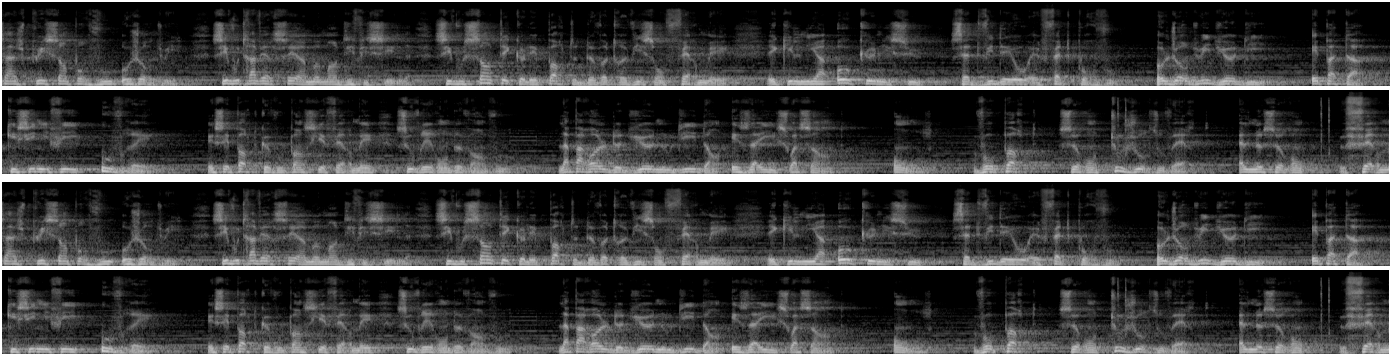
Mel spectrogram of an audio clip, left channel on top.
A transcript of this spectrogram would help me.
puissant pour vous aujourd'hui. Si vous traversez un moment difficile, si vous sentez que les portes de votre vie sont fermées et qu'il n'y a aucune issue, cette vidéo est faite pour vous. Aujourd'hui, Dieu dit « Ephphatha », qui signifie « ouvrez », et ces portes que vous pensiez fermées s'ouvriront devant vous. La parole de Dieu nous dit dans Ésaïe 60, 11, « Vos portes seront toujours ouvertes. Elles ne seront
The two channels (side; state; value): both; normal; correlation 0.47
